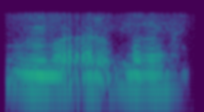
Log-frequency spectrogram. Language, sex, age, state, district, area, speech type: Marathi, male, 18-30, Maharashtra, Hingoli, urban, conversation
